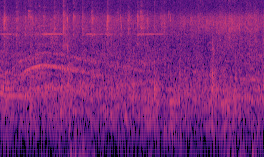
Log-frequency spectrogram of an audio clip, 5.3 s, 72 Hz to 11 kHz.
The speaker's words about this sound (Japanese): 救急車が今1号路の方上がっていましたね、うん、やっぱりあの駐車場のところに、えー、溜まってるんだと思いますけれども結構ね上がってったばっかりなんですね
